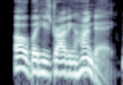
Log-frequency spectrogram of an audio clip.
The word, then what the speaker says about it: Hyundai: Apparently it says it's pronounced Hyundai. – Hyundai. – Like Sunday.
